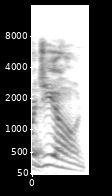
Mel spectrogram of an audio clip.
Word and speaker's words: Forgione: So, last name, I'm not good on the pronunciation. Forgione? How do I say it? Forgione.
